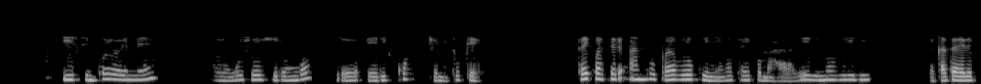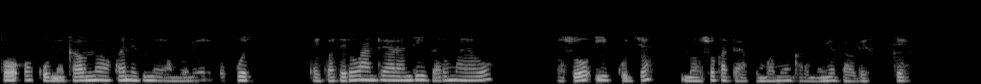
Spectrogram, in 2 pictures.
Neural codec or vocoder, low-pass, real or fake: none; 3.6 kHz; real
